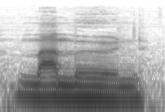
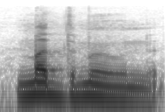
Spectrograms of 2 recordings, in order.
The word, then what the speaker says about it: Madmoun: Every Arab speaker has just shuddered with your pronunciation of trachei and mammoon. Mudmoon.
